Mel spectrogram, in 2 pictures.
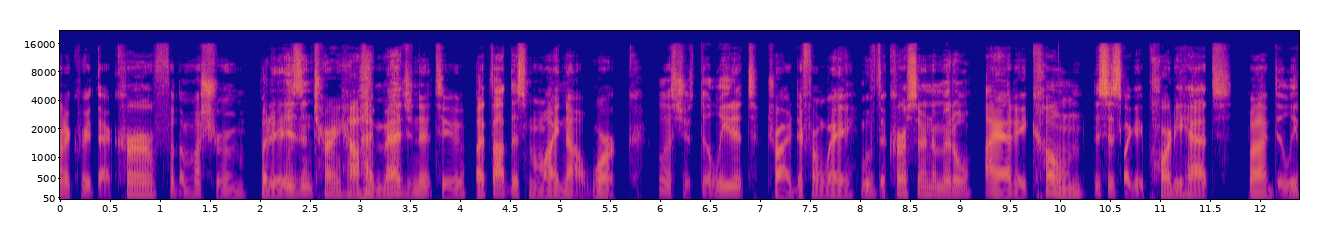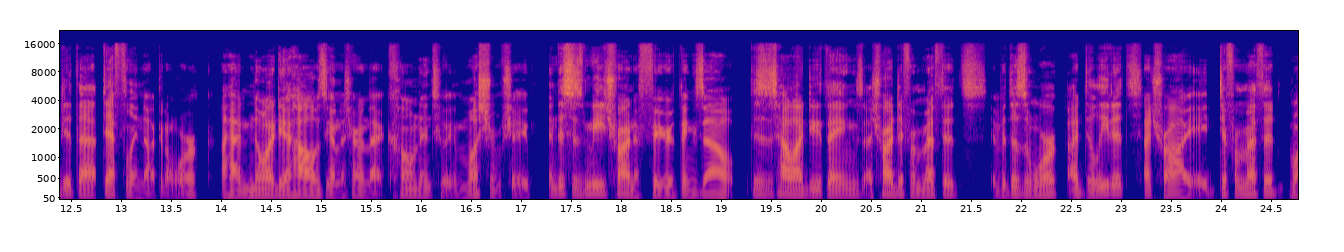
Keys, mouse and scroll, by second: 0.1 alt+z, 0.6 alt+z, 1.3 click, 1.9 click, 2.8 super+z, 3.2 click, 4.3 alt+z, 5.8 alt+middle click, 6.1 Tab, 6.9 x, 7.8-8.3 scroll up 3, 9.1 shift+right click, 9.2 shift+a, 10.3 Tab, 10.5 r, 11.1 e, 11.6 Tab, 11.9 click, 12.2 x, 17.2 shift+a, 21.0 e, 23.0 r.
